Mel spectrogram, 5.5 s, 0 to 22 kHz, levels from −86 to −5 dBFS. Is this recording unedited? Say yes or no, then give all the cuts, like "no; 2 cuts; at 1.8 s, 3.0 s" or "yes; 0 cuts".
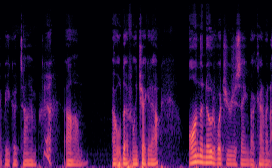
yes; 0 cuts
